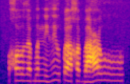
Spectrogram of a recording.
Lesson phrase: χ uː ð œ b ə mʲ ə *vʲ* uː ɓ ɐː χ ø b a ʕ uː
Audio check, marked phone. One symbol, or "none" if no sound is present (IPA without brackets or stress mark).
vʲ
